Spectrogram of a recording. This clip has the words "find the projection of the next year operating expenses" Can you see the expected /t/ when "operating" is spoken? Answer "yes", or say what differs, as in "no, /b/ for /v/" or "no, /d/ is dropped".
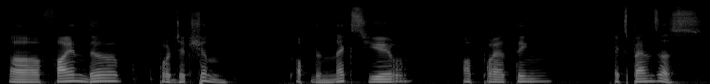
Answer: yes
